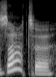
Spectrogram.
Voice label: "zata" longer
